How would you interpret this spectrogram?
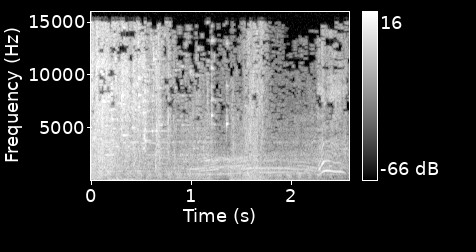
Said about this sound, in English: He smashes the mirror.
